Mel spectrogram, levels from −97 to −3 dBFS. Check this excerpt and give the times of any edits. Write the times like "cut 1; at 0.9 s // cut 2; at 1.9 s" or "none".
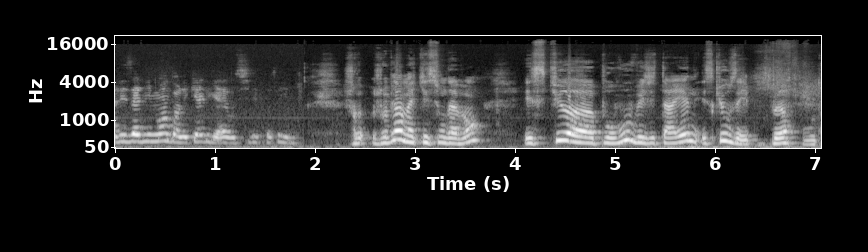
none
